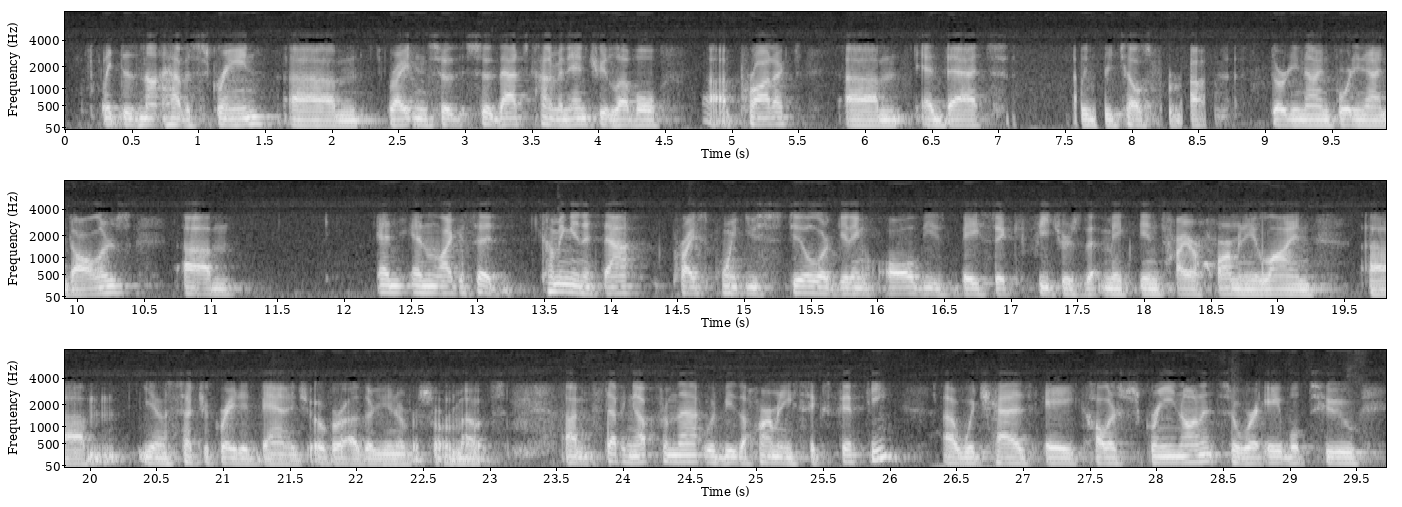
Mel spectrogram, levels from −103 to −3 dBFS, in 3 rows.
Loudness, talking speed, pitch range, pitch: -19 LUFS, 180 wpm, 95-115 Hz, 100 Hz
